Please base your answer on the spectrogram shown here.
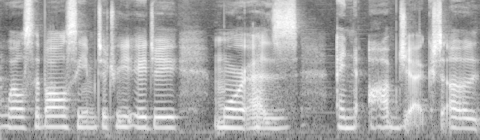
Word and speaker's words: Ajay: I know a lot of the characters say Ajay. They say that's the right way to say it, but he says AJ, so I'm going with AJ.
